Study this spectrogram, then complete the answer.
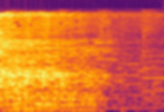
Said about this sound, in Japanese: ちょっと車が通るところに来ましたんで、うるさいかもしれませんが、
